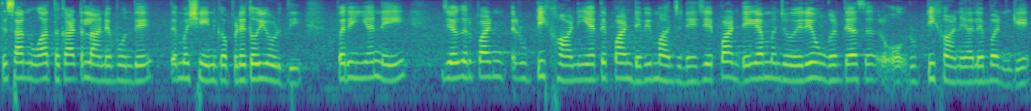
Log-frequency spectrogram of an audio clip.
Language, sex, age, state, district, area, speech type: Dogri, female, 18-30, Jammu and Kashmir, Kathua, rural, spontaneous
